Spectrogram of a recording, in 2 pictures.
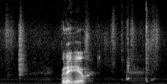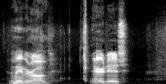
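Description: Water sloshes and drips as a pan is dipped and lifted in a tub.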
